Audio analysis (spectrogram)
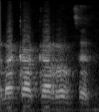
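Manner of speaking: ordinary talk, nothing marked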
